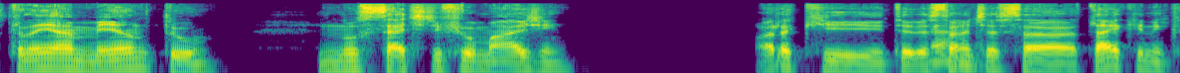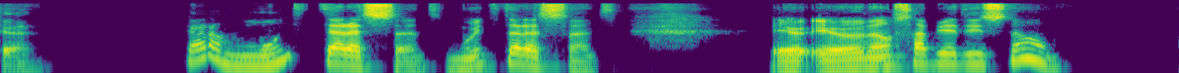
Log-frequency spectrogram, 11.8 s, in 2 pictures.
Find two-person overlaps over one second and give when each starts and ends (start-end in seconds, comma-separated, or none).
none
